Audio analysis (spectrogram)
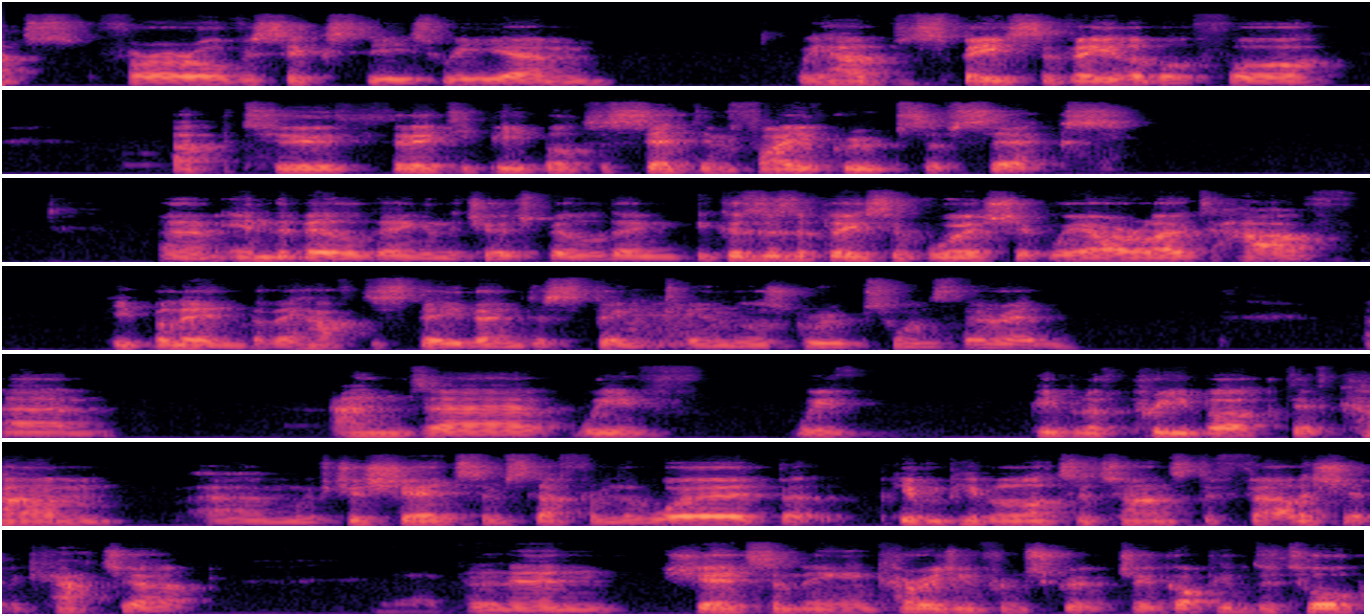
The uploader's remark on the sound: over zoom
